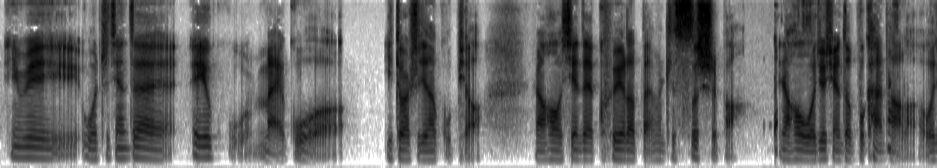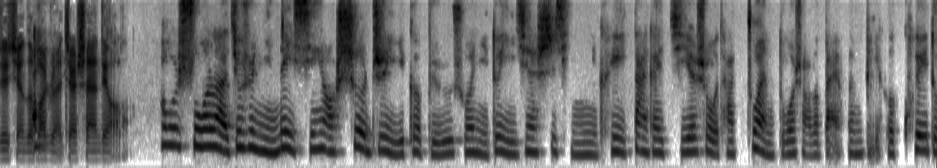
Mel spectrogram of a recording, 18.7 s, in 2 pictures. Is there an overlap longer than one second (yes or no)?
no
